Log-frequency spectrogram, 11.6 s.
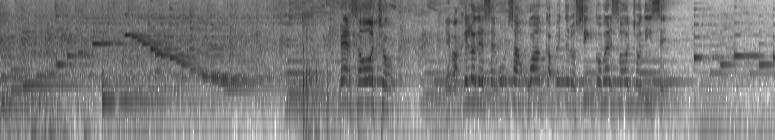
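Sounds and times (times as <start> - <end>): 
people clapping: 0.0 - 7.3
speech: 5.2 - 6.0, 6.7 - 10.1.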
